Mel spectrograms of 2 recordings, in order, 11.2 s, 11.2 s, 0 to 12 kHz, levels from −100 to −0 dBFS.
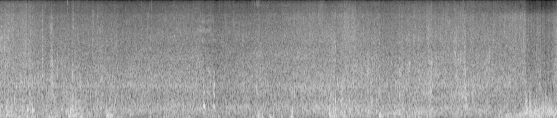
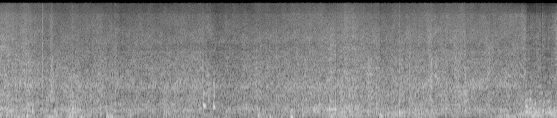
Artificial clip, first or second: second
